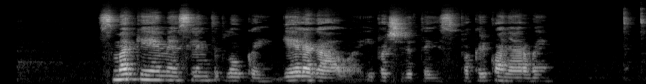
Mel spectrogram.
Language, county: Lithuanian, Kaunas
